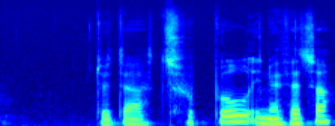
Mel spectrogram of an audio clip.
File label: "trwbl", Welsh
